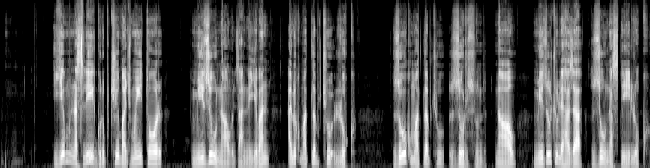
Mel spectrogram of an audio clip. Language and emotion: Kashmiri, neutral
